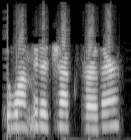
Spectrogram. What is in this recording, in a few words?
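Sheriff West County, scanner audio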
